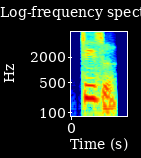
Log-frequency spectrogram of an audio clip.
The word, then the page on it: teazel: Indian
